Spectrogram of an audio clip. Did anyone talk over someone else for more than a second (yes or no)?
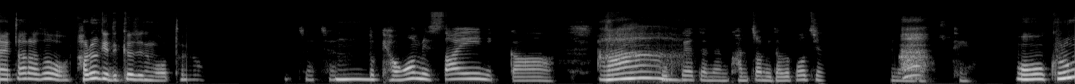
no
